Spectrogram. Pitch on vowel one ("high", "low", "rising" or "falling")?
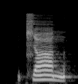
falling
